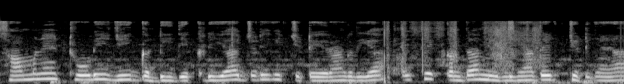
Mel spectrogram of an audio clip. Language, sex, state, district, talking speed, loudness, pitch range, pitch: Punjabi, male, Punjab, Kapurthala, 165 wpm, -13 LUFS, 185-220 Hz, 205 Hz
